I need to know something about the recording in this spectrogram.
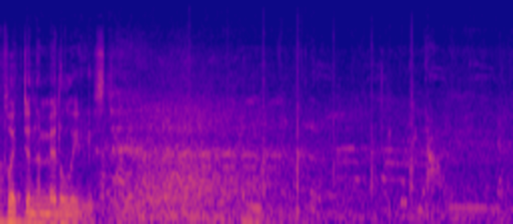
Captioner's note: audience laughing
